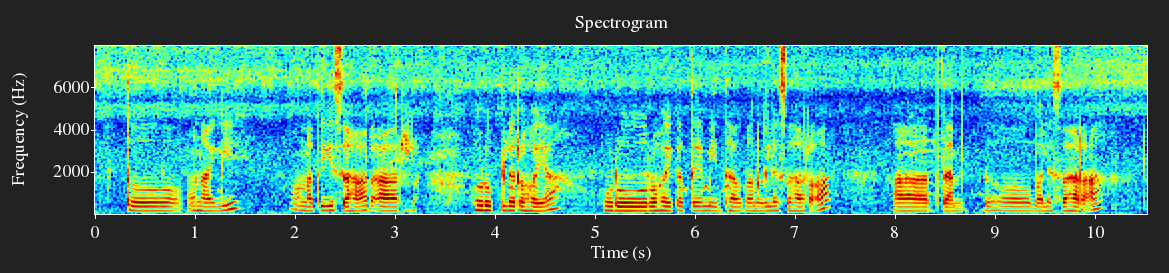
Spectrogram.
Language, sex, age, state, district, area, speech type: Santali, female, 18-30, West Bengal, Uttar Dinajpur, rural, spontaneous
